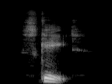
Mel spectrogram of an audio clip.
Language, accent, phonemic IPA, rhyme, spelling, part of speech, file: English, Australia, /skiːt/, -iːt, skeet, noun / verb, En-au-skeet.ogg
- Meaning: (noun) 1. A form of trapshooting using clay targets to simulate birds in flight 2. A hand consisting of a 9, a 5, a 2, and two other cards lower than 9 3. The ejaculation of semen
